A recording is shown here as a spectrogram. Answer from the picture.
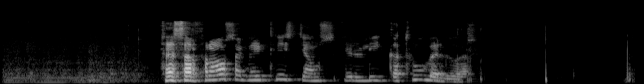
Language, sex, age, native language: Icelandic, male, 40-49, Icelandic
